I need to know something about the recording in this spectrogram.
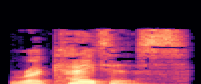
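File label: "rachitis", British English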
